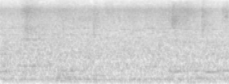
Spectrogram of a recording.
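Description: Quiet room tone: a steady low hiss with a faint hum, and a couple of faint brief rustles, about a quarter second in and near the end.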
